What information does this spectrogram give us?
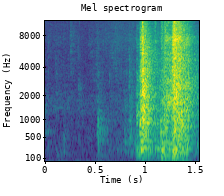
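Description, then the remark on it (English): A drawer is yanked open: a brief rattle, then a loud, rough scraping slide with a jolting clatter as it nearly comes free and is almost dropped, lasting about a second, no voices. “Almost dropped my drawer.”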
